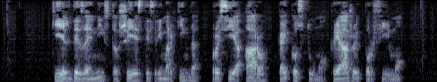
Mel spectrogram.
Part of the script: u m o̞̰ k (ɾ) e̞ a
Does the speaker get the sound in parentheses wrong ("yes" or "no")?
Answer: no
